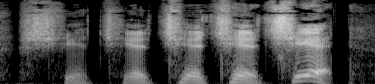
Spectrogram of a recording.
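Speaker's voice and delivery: stuttered curses rising into a yelp as he tips forward; losing balance, stammering swears; panicked stutter. Acted. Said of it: "I stutter".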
